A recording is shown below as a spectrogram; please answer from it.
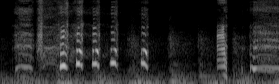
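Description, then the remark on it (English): Several swans honk in quick, uneven succession, a cluster of nasal, trumpeting calls, with a few scattered honks trailing off at the end. “Did you know that a group of swans is called a lamentation?”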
